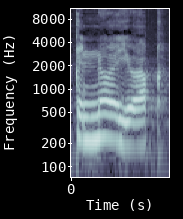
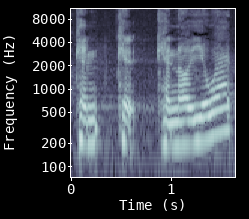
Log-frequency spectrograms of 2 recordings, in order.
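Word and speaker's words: Kenojuak: have only to mention kenoyuk or as non-inuate would say her name can canoevac if I say her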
